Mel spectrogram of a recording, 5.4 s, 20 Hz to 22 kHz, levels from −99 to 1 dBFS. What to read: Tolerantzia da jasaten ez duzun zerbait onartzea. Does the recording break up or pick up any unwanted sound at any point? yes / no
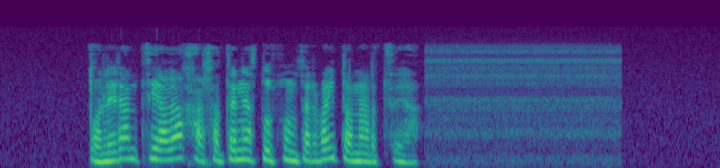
no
